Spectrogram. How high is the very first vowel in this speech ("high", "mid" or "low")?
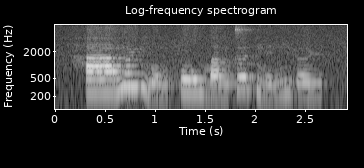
low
